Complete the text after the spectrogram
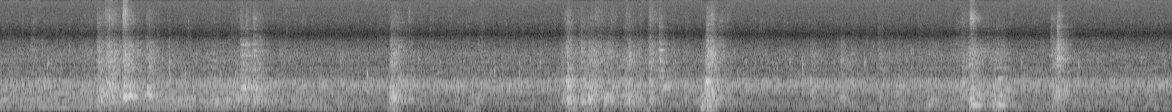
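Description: Objects knock and clatter as someone rummages close by.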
